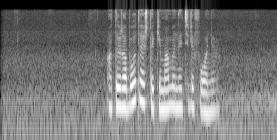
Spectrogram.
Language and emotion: Russian, neutral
